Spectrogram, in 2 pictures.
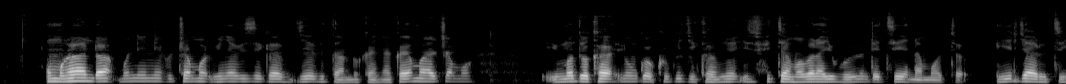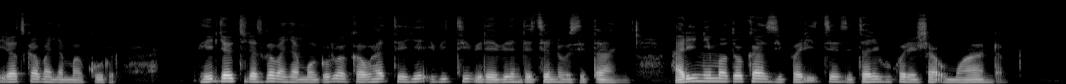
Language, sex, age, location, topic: Kinyarwanda, female, 18-24, Kigali, government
